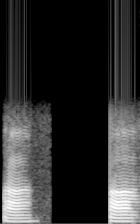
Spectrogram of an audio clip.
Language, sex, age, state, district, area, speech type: Assamese, male, 60+, Assam, Majuli, urban, conversation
